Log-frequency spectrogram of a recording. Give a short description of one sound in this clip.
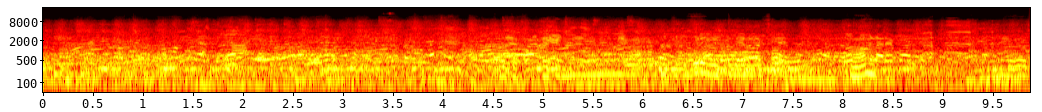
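A crowd of men and women talks loudly all around, outdoors.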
